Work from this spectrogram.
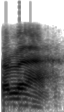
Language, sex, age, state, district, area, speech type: Tamil, male, 60+, Tamil Nadu, Viluppuram, rural, conversation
